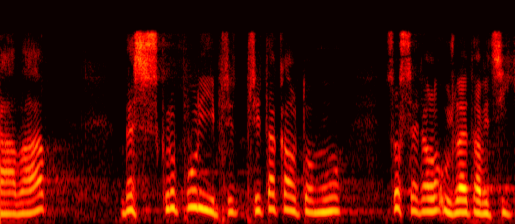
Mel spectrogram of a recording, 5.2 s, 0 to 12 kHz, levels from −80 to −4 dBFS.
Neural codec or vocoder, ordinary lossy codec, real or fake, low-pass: none; MP3, 96 kbps; real; 7.2 kHz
